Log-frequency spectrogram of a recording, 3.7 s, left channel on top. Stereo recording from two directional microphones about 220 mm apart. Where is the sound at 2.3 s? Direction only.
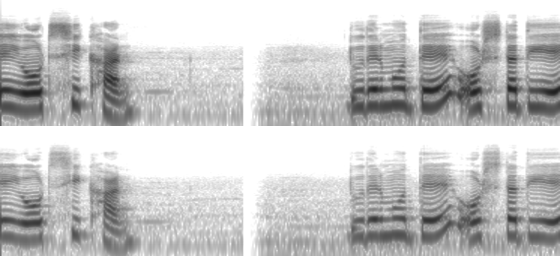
20° left (ahead or behind).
